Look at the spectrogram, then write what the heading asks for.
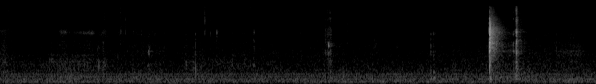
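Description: A person chewing a mouthful of doughnut close to the microphone: faint, scattered wet mouth clicks, with two sharper clicks close together about five seconds in.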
